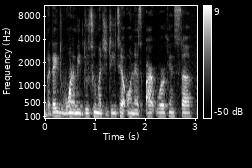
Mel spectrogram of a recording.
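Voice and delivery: normal talking voice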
